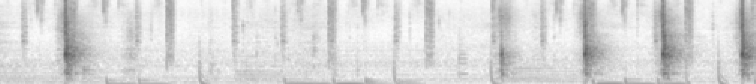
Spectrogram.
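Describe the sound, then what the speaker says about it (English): Knife chopping aubergine on a cutting board for a Jamaican-style vegetable curry, giving several sharp, close chops spaced irregularly with quieter gaps between them. "So I'm gonna just chop these. This is the aubergine."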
